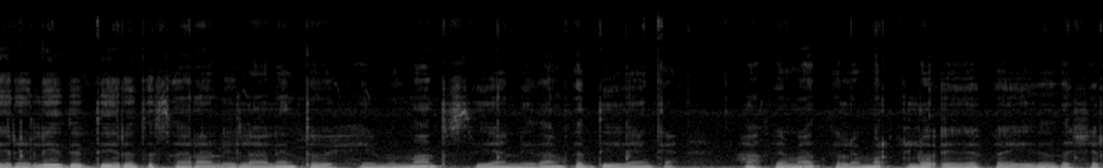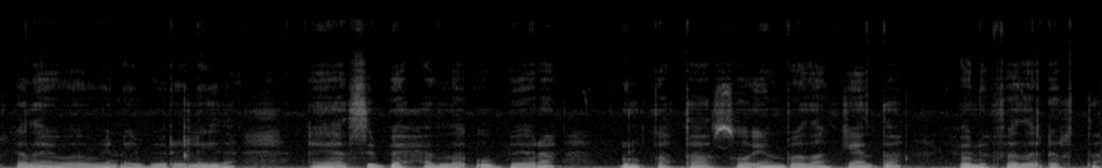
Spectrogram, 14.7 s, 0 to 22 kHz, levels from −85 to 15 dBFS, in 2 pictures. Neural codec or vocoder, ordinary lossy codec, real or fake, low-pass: vocoder, 48 kHz, 128 mel bands, Vocos; none; fake; 19.8 kHz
